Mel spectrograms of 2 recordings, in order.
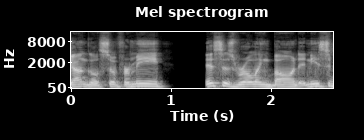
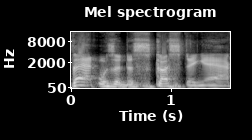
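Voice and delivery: put-on famous-person sportscaster impression. Imagining handing someone a paper towel, then commenting; Joe Buck voice. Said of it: "in a Joe Buck voice".

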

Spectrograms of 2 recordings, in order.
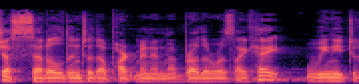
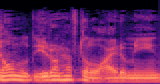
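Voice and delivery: mad, angry, shouted-out scream; 3 semitones higher, 3 dB louder than usual. Retelling how a cab driver screamed at a passenger: imitating a driver screaming. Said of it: "he kind of screamed at me".

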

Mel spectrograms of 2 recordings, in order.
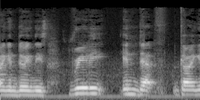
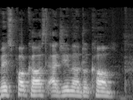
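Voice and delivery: flat, unenthusiastic delivery. Reading out the show's email address: flat, unenthusiastic.

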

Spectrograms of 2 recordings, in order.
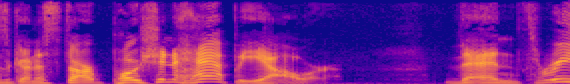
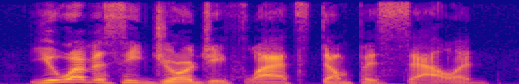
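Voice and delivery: ordinary delivery

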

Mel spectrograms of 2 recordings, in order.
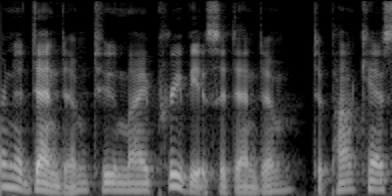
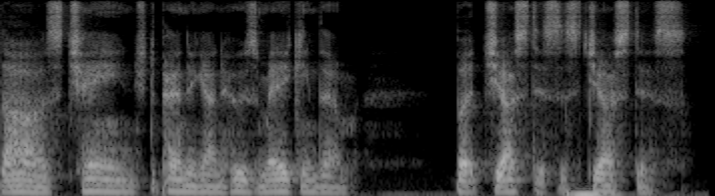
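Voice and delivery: deep, dropped-down hero voice; 4 semitones lower than usual. Quoting a stoic, by-the-book TV character's line, in a Batman voice. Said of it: "I realize I sound like Batman".

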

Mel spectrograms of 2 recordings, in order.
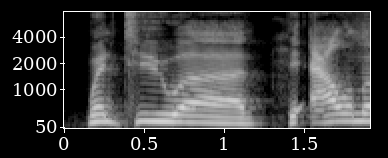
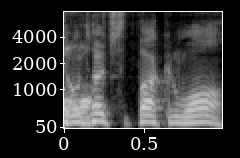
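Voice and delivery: normal talking voice

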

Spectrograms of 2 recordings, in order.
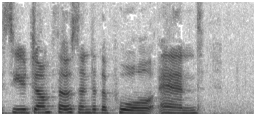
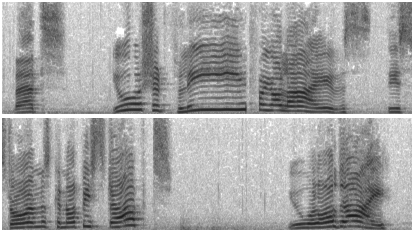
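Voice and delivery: high ooze mephit creature voice, "flee" drawn out; 8 semitones higher, 4 dB louder than usual. Game master voicing an ooze mephit to the players, ooze mephit voice. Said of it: "This is an ooze mephit".

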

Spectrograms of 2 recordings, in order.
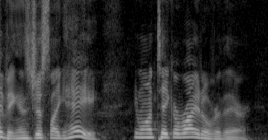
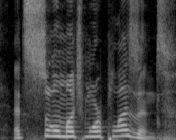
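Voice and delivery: ordinary delivery

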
